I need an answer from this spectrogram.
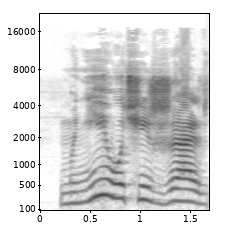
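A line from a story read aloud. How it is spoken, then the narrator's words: Sighing. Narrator (Russian): вздохнул Уимзи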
